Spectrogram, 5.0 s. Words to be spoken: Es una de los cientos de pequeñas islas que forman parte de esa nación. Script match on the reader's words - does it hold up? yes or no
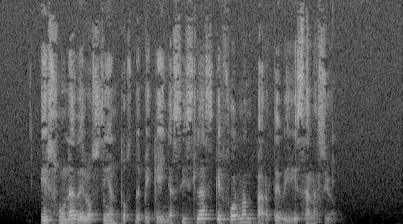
yes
